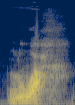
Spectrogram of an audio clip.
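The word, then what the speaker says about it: לוח: temos aqui a pronúncia luar luar nesse caso nós verificamos em aulas anteriores que nesse caso em particular o Patatá é pronunciado antes da letra final da letra Hit então nós temos lámed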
